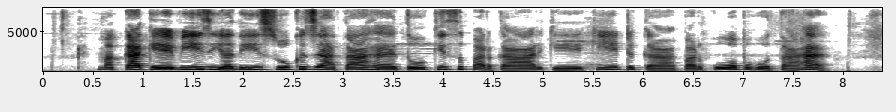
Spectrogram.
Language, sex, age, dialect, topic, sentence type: Magahi, female, 25-30, Southern, agriculture, question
